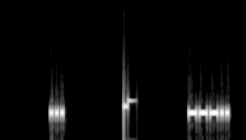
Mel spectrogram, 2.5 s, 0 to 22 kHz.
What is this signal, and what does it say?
Morse code, heard as a keyed tone, about 44 wpm, 690 Hz. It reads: S 8
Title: Single Letter-Number - Rapid-Fire 45wpm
